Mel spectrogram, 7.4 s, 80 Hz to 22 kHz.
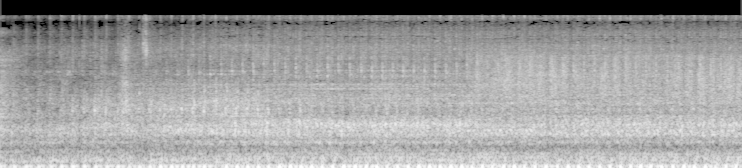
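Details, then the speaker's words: Yamaha Mio M3 scooter after fixing a growling noise at starting and shutdown, traced to dirt/residue in the starter-dynamo area: quick clean crank, then a steady even idle with no growl; noise gone. "Oke teman-teman suara ngorok sudah hilang"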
